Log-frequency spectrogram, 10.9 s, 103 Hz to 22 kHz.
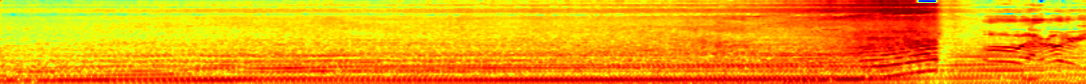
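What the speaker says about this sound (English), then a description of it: "that rotary sounded amazing" A Mazda RX-7 rotary engine, right-hand drive, idles loudly up close with a steady drone, then revs up in a rising whine toward the end before cutting off abruptly, followed by a couple of quick blips.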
